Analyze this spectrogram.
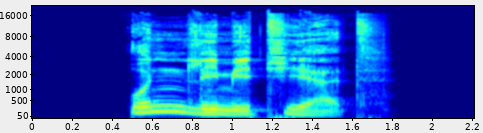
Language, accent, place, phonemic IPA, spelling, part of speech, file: German, Germany, Berlin, /ˈʊnlimiˌtiːɐ̯t/, unlimitiert, adjective, De-unlimitiert.ogg
- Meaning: unlimited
